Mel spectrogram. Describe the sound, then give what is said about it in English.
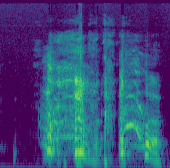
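Raspy coughing and throat clearing in a few rough bursts, with a strained, voiced quality as someone hacks after smoking cannabis from a pipe. “I'm gonna smoke weed on air. On air. Out of my Doug Taco piece.”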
